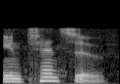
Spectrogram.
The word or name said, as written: intensive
